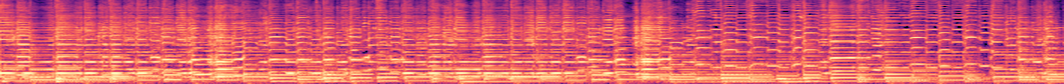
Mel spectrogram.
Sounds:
music

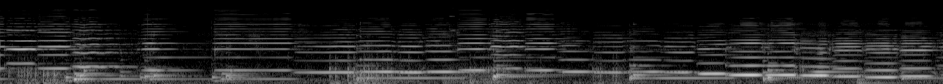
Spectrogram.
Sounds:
pizzicato
fiddle
bowed string instrument

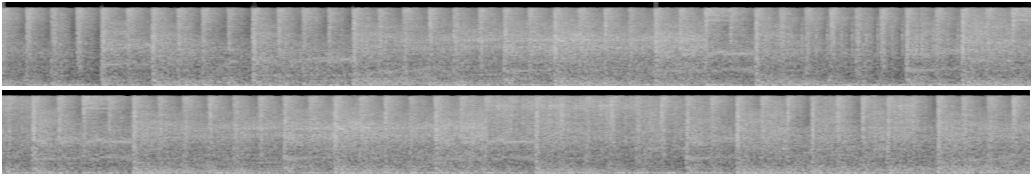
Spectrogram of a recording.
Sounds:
music

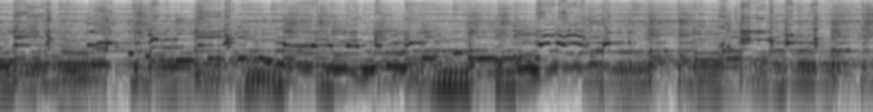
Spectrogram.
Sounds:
blues
music
harmonica

